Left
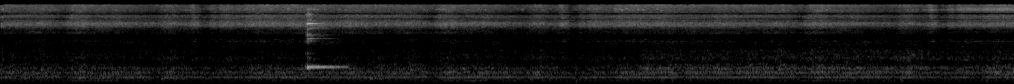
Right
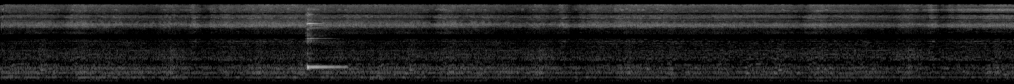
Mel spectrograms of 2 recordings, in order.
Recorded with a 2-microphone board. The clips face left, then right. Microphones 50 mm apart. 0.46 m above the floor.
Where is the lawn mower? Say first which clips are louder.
Right 5 dB; 70° right (ahead or behind).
